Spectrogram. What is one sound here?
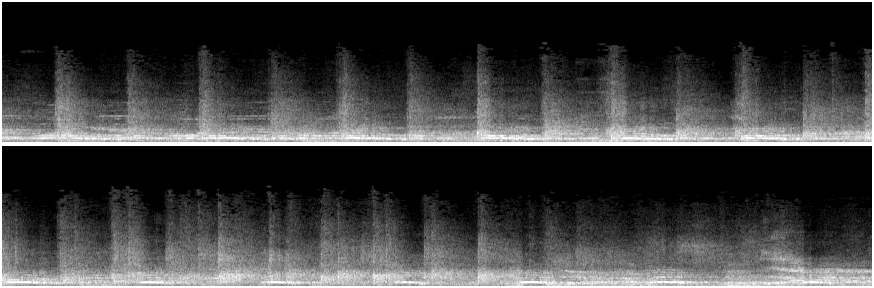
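A crowd claps in a steady rhythm in a large hall.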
